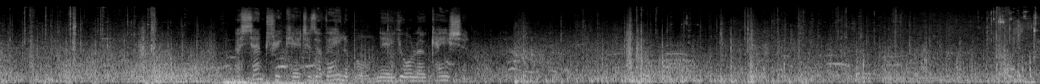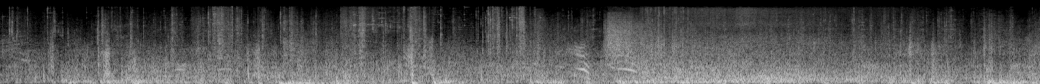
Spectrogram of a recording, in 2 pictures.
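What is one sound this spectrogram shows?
A machine gun fires in rapid bursts.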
